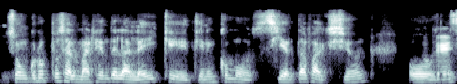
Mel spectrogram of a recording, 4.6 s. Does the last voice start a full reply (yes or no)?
no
